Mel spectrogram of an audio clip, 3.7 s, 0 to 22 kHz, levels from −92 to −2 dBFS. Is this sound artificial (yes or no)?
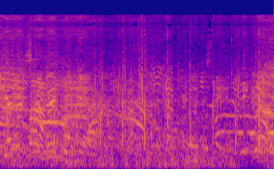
yes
